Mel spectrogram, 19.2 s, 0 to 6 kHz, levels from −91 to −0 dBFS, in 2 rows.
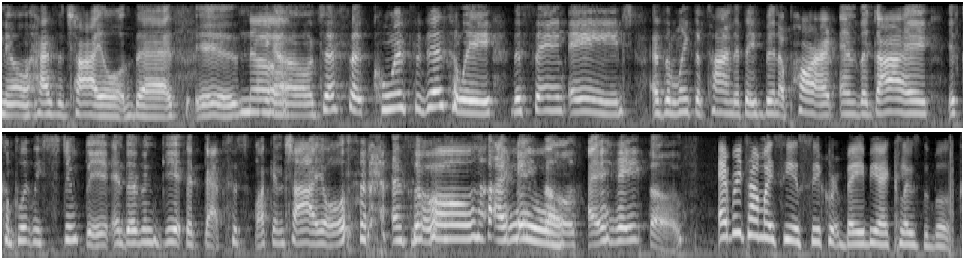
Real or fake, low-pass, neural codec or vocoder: fake; 5.4 kHz; codec, 16 kHz, 16 kbps, FunCodec, trained on Chinese and English, 50 frames a second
